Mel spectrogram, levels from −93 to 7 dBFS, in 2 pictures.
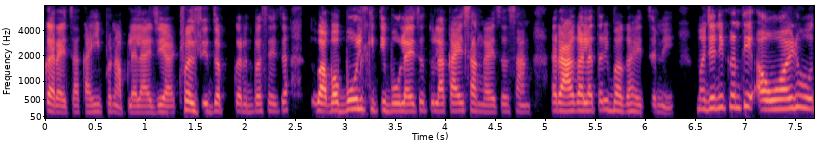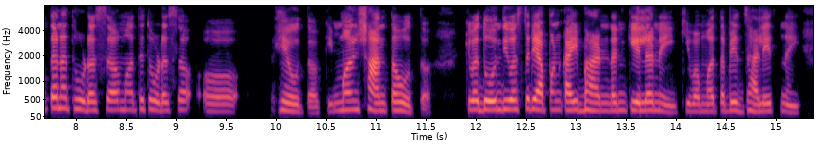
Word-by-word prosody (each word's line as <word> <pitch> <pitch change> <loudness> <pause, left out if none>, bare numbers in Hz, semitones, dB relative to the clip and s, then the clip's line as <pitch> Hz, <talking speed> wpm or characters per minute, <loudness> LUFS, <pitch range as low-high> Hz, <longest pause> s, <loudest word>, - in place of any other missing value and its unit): करायचा, 180 -4 +2
काहीपण 185 +2 -7
आपल्याला 170 0 -1
जे 185 - +1
आठवल 180 +7 +2
ती - - -1
जप 200 - +1
करत 200 -2 -4
बसायचं. 200 +1 -5 0.3
बाबा 210 +1 +8
बोल 260 +1 +6
किती 230 -1 -1
बोलायचं 200 +1 +3
तुला, 200 -2 +2
काय 210 -1 +4
सांगायचं 195 -2 -3
सांग. 180 - -6 0.3
राग 205 0 +8
आला 215 0 +6
तरी 235 - -3
बघायचं 195 - -5
नाही. 305 -4 -12 0.2
मग 260 - -2
जेणेकरून 300 +1 +1
ते 330 - +4 0.2
अव्हॉइड 260 +4 +5
होतं 285 -1 0
ना 280 - 0
थोडंसं. 235 -1 -3
मग 235 0 -9
ते - - -5
थोडंसं 230 0 -6 0.2
अ, 195 -1 -10 0.5
हे 225 - -2
होतं 185 -6 -6
की 195 - -14
मन 235 +1 -1
शांत 210 -1 +1
होतं 220 - -5 0.4
किंवा 240 0 +1
2 235 0 +3
दिवसतरी 250 +1 0
आपण 235 0 +2
काही 225 +1 +4
भांडण 210 0 -3
केलं 225 0 +3
नाही 190 -5 -6
किंवा 195 -1 -7
मतभेद 215 +1 -4
झालेत 200 0 -4
नाही. 180 -5 -9
215 Hz, 200 wpm, -23 LUFS, 195-235 Hz, 0.5 s, बाबा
